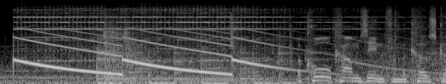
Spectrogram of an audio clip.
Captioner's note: alarm blaring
